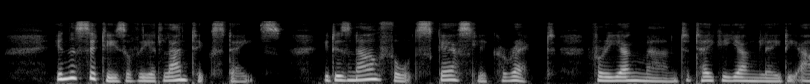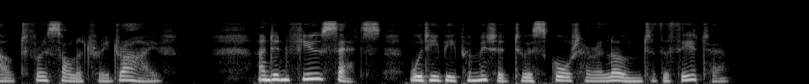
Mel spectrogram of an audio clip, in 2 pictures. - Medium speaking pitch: Yes, medium, 175 Hz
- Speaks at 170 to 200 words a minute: No, average, 155 wpm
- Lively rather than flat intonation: No, average, 4.3 semitones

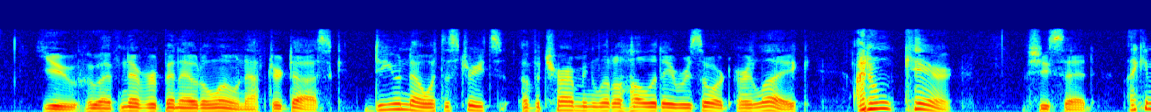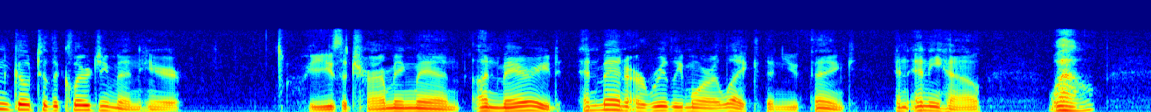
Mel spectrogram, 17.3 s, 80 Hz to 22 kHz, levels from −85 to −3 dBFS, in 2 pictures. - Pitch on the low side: Yes, low, 125 Hz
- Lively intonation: Yes, wide, 5.9 semitones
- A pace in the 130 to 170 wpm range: No, average, 190 wpm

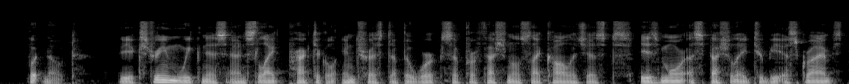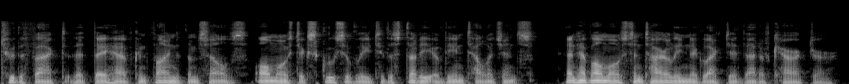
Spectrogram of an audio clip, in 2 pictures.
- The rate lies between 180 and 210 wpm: No, average, 160 wpm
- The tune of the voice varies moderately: Yes, average, 3.3 semitones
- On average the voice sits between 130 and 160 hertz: No, very low, 70 Hz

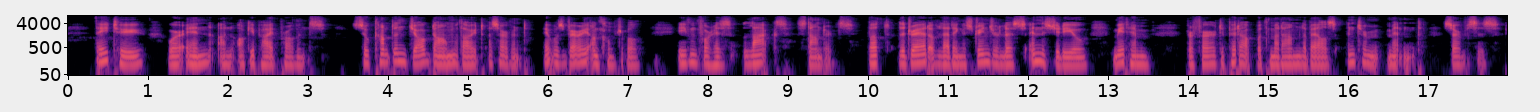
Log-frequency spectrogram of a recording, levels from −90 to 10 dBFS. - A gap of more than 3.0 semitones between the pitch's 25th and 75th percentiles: No, narrow, 2.4 semitones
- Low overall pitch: Yes, low, 125 Hz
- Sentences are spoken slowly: No, average, 150 wpm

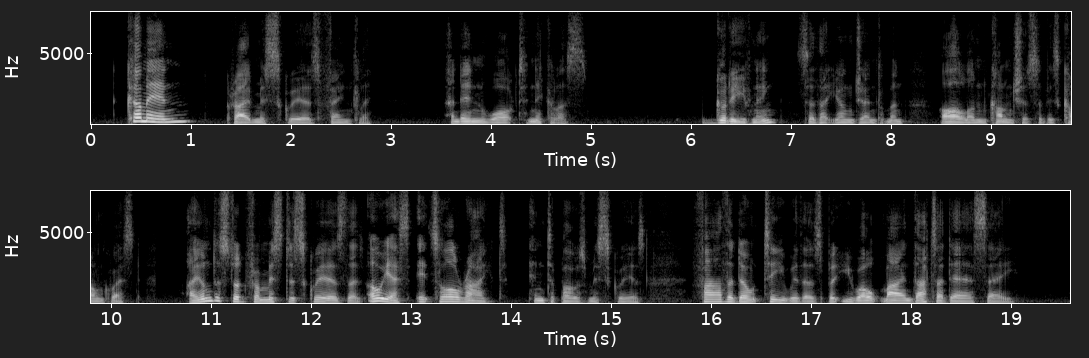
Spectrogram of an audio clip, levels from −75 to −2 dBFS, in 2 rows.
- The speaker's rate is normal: Yes, average, 150 wpm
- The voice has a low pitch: Yes, low, 110 Hz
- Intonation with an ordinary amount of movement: No, wide, 7.3 semitones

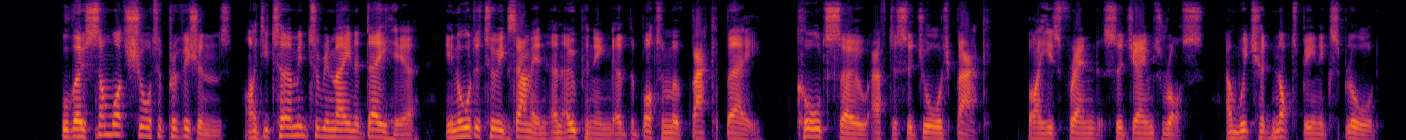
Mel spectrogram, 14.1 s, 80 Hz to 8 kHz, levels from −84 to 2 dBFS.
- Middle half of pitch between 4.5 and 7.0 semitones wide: Yes, average, 5.1 semitones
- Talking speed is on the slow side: No, average, 180 wpm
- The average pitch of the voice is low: Yes, low, 125 Hz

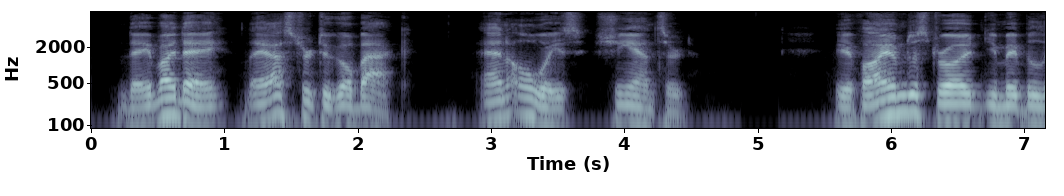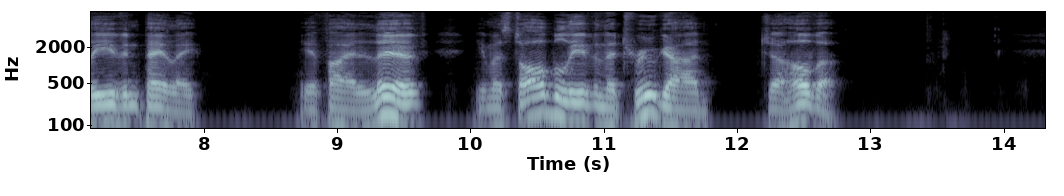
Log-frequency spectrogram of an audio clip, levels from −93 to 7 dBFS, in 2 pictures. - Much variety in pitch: No, average, 3.2 semitones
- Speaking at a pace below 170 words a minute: Yes, average, 140 wpm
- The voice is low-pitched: Yes, low, 110 Hz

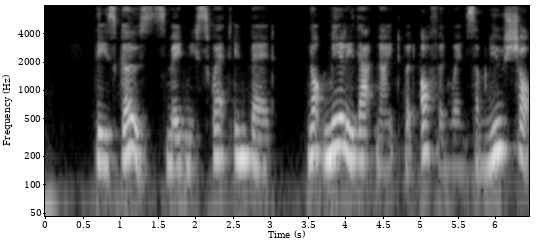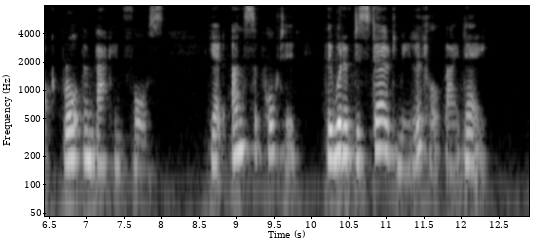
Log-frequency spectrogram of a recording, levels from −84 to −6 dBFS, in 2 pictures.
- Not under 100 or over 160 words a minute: Yes, average, 155 wpm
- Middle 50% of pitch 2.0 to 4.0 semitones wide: No, average, 4.9 semitones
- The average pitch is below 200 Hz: Yes, medium, 185 Hz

